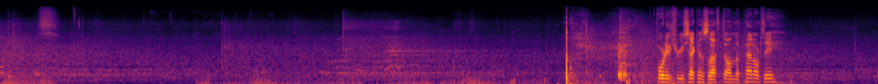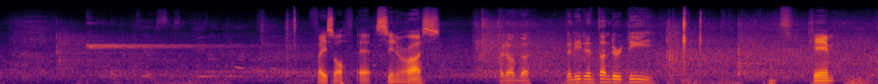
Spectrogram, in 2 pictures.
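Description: Skates scrape and glide on ice.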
